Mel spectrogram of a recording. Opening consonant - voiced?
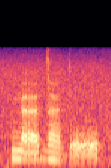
yes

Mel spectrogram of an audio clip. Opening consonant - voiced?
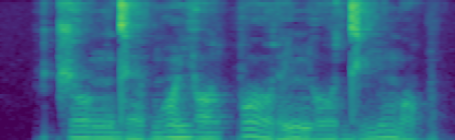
no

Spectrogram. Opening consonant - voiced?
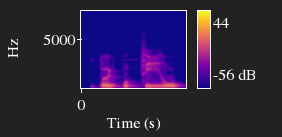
no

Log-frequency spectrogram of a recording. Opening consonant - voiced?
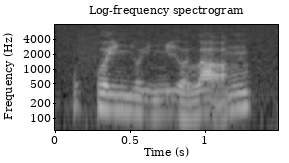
no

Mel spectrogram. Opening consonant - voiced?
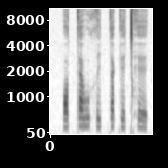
no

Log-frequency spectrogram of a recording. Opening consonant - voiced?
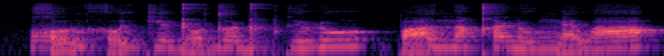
yes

